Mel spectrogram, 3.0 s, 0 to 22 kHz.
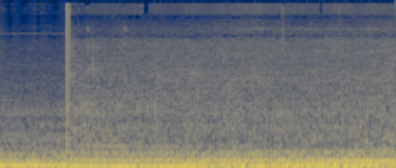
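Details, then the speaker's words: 1982 Porsche 911 SC flat-six, revived after sitting 16 years (gearbox oil drained, seized exhaust freed, ride height raised about 10 mm), deep even low rumble with no knocks, ticks or misses; smooth steady normal running. "So listen to that. There's a smile on your face. SCs are awesome."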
